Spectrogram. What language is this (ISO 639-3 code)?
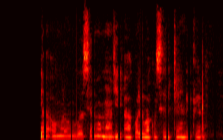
lug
